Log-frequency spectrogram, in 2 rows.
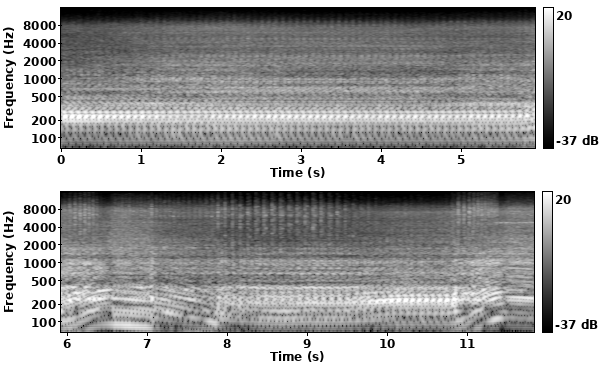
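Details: Nissan 240SX KA24DE idling with a rapid, sharp ticking-popping that follows engine speed: an exhaust manifold leak from a broken exhaust manifold bolt, since fixed.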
